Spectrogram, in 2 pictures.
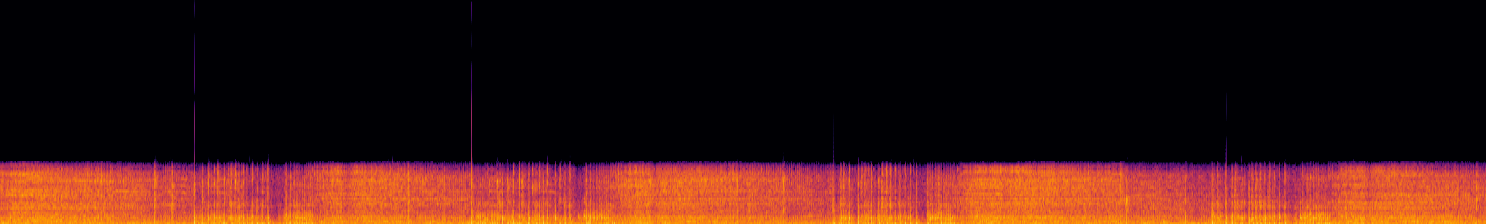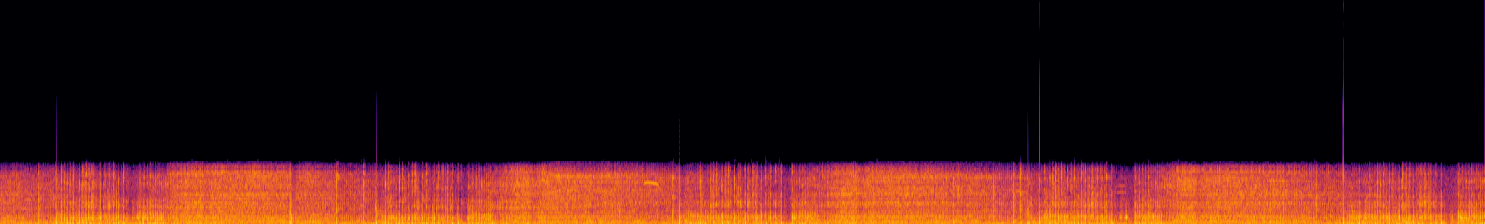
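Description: Car engine running loudly, its pitch rising and falling every few seconds as it is revved.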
